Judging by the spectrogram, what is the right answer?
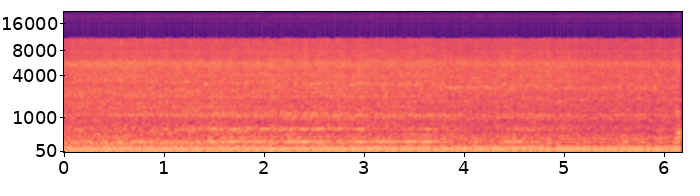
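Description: A Yamaha R1 streetfighter motorcycle on its stock exhaust runs at a steady low idle, a loud constant engine drone with even pulsing tones and no distinct revs, heard alone without voices.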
